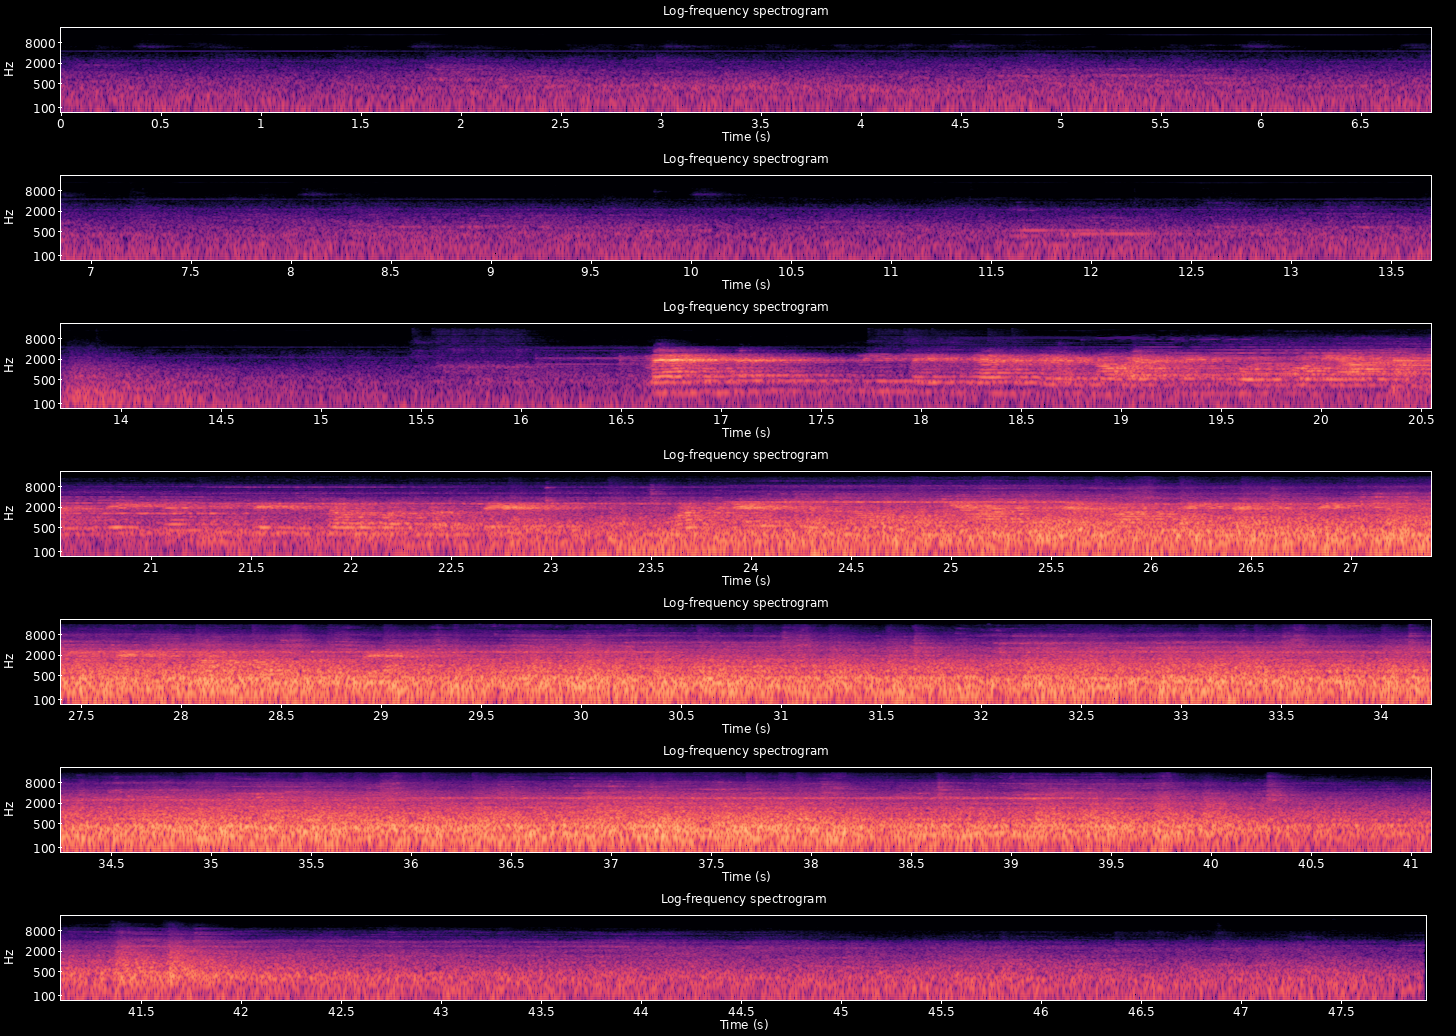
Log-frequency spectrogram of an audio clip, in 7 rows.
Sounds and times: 0.0s train announcements 42.0s

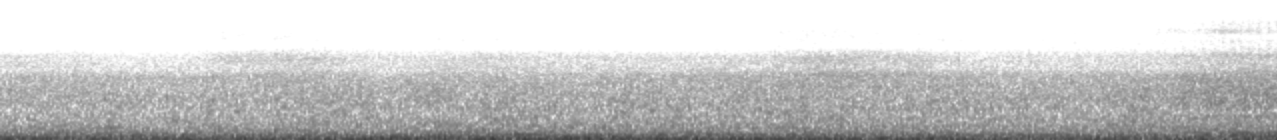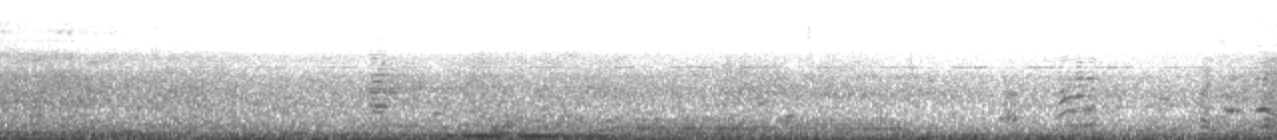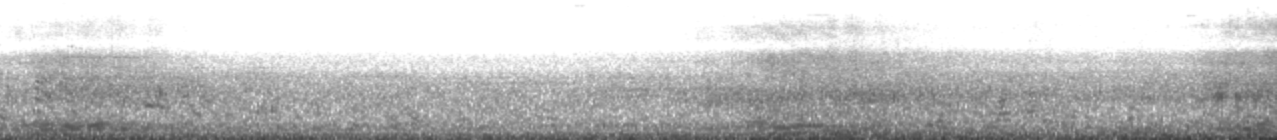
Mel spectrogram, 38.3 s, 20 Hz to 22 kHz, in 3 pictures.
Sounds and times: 17.2s Traffic Sound 38.3s

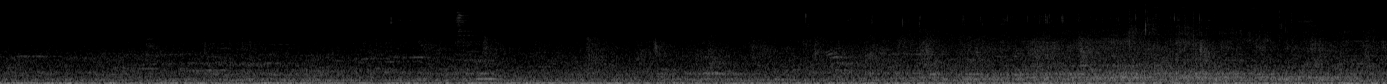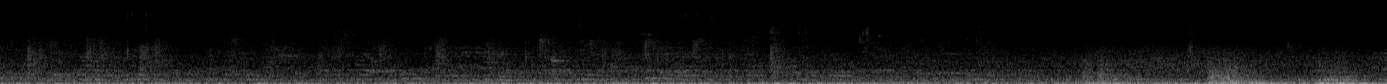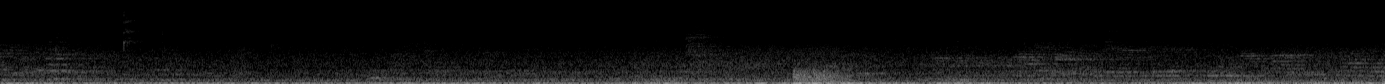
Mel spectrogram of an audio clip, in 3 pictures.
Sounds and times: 5.1s pedestrians 28.9s
5.1s trains 29.0s
8.5s bikes 15.8s

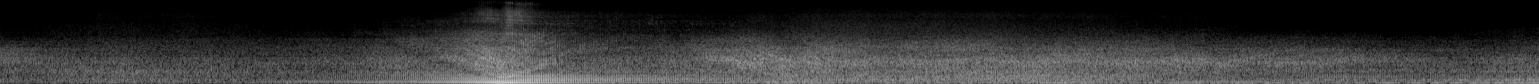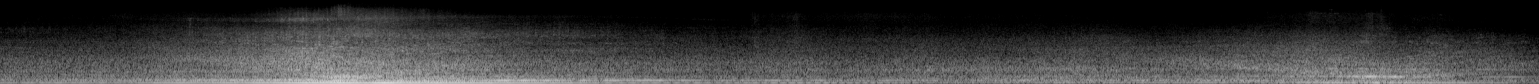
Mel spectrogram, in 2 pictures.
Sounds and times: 0.0s Traffic 30.7s
0.0s waves 30.7s

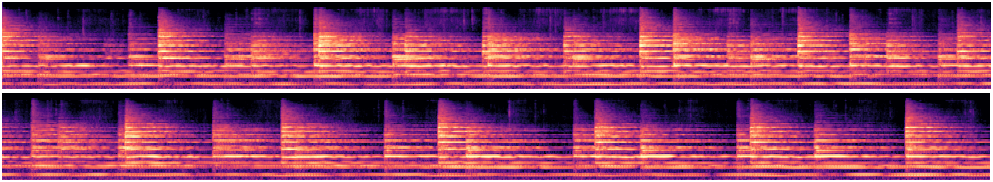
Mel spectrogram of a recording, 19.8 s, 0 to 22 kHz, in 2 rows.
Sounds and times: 0.0s church bells 19.7s

